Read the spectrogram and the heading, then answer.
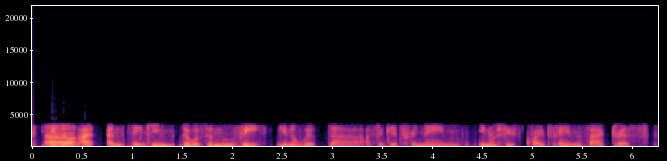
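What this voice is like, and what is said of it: Hebrew accent. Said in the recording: “That's the Hebrew accent coming out when I'm tired.”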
